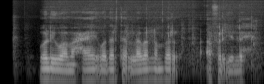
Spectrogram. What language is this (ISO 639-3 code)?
som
